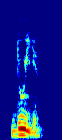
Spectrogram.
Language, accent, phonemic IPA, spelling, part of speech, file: French, France, /duj/, douilles, noun, LL-Q150 (fra)-douilles.wav
- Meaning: plural of douille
